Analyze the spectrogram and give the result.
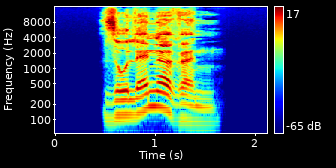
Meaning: inflection of solenn: 1. strong genitive masculine/neuter singular comparative degree 2. weak/mixed genitive/dative all-gender singular comparative degree
- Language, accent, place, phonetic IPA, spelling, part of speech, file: German, Germany, Berlin, [zoˈlɛnəʁən], solenneren, adjective, De-solenneren.ogg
